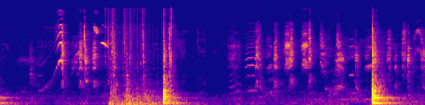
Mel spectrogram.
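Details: Chestnut-tailed starlings in the early morning, interacting with each other, give rising squeaky whistles and quick chattering chirps, with bursts of wing flapping in between.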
